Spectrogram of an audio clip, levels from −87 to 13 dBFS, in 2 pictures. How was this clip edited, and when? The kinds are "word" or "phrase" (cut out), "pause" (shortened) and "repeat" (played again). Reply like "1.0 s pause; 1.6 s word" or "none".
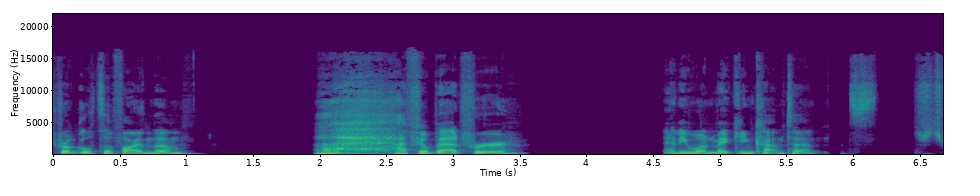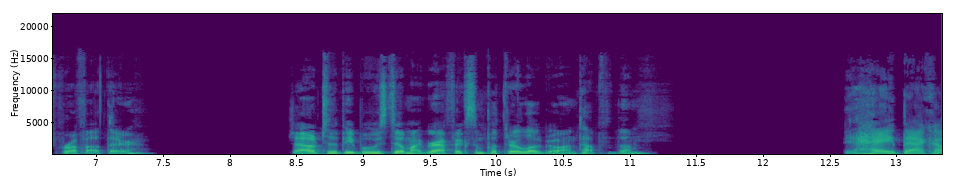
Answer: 5.8 s pause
